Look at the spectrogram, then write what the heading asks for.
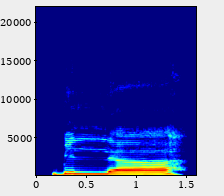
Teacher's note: کلمت اللہ میں لام کے تشدید کو ظاہر کریں گے. کلمت باللہ یہاں با کے نیچے زیر ہے لہذا یہاں لفظ الجلالہ مطلب کلمت اللہ کے لام کو ترقیق سے مطلب پتلی آواز میں پڑھیں گے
